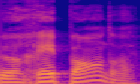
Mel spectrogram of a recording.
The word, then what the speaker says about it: répandre: Donc entre les 2 verbes, on a « répandre » avec « an » et « répondre » avec « on ».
